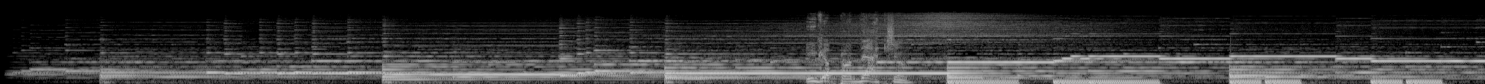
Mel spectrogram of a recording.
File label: rap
